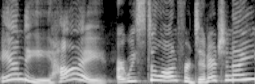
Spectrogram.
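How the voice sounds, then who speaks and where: Using a put-on character voice, a woman speaks at an extremely high pitch, squeaky and with a bubbly tone, her pitch swinging very widely at a moderate pace. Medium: read story. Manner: bubbly, chatty.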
